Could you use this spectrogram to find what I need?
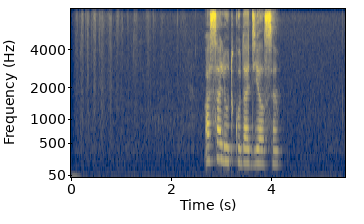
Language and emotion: Russian, neutral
